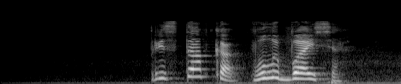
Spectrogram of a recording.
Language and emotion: Russian, positive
